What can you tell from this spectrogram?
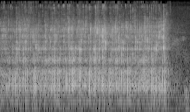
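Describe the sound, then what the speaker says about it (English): Water is poured into a bowl of yellow and white cornmeal mixed with flour, giving a steady close trickling pour for about three seconds before it stops abruptly. "I'm gonna take our water and get it in here"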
